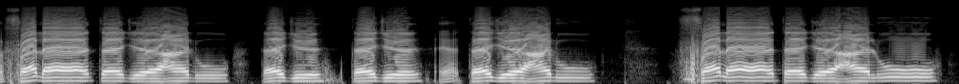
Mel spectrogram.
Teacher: Harusnya tidak ditambah dengan hamzah. Hanya memantul saja. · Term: qalqalah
